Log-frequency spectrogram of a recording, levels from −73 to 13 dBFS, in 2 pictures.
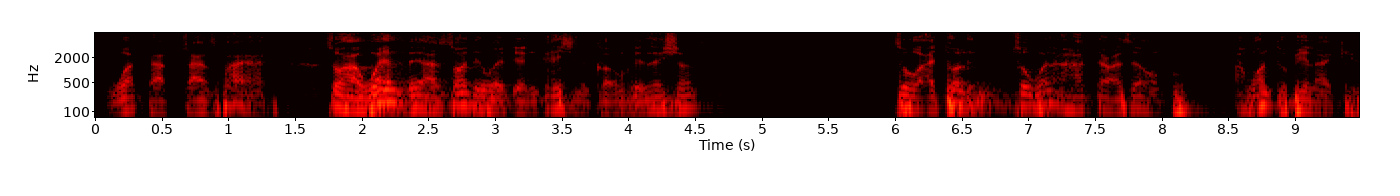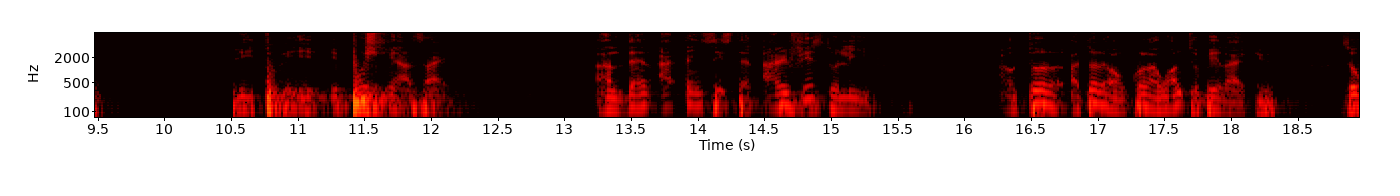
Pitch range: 105-140 Hz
